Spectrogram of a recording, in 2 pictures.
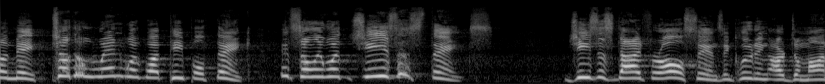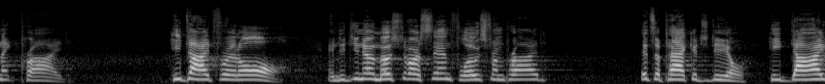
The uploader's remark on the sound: at Chaffee Crossing Baptist Church in Barling, AR.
